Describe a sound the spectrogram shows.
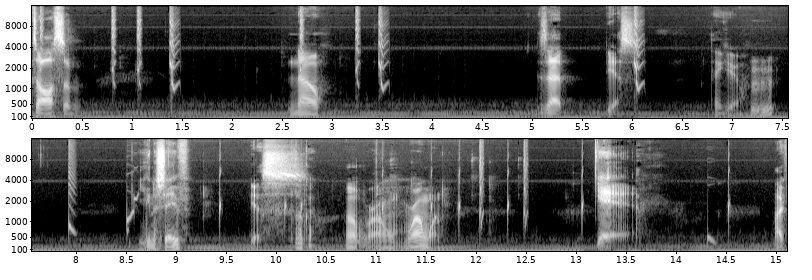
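Short electronic menu blips sound as options are chosen.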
